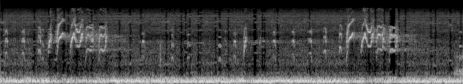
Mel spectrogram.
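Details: Western Kingbird (Tyrannus verticalis) call: two quick bursts of high, squeaky-toy notes, a couple rising then descending, about three seconds apart, over a steady low rumble; the up-then-down pattern separates it from the scissor-tailed flycatcher's rising-only call.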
